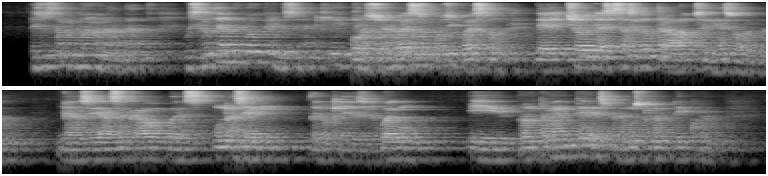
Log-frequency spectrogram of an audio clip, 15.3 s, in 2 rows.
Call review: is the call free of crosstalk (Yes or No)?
No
